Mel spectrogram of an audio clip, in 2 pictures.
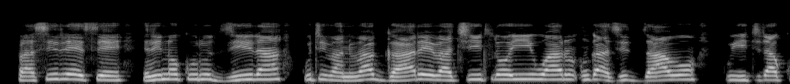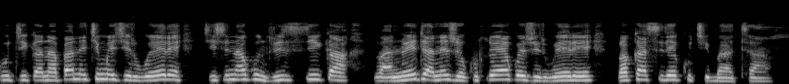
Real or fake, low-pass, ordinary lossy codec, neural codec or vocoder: real; 7.2 kHz; MP3, 64 kbps; none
